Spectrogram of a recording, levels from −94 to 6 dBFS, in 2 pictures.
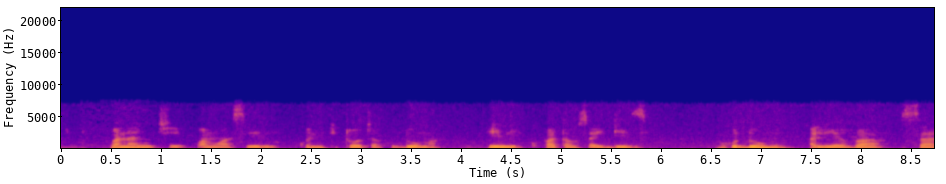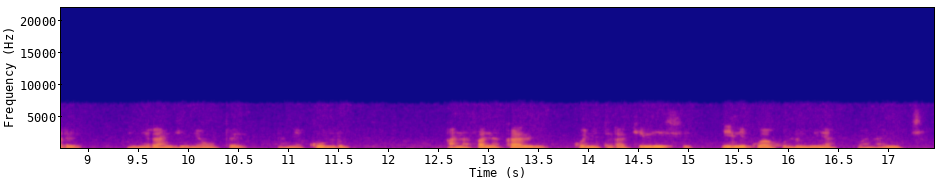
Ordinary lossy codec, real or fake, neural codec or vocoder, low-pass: Opus, 24 kbps; real; none; 7.2 kHz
